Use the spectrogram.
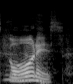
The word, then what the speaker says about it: cojones: La palabra es cojones.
